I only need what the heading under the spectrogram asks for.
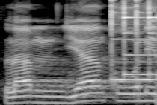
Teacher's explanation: mim sukun bertemu dengan huruf ya hukum bacaannya adalah izhar syafawi dibacanya jelas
